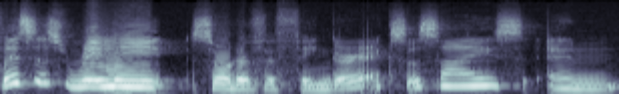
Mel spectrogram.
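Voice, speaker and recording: Lively intonation colors a dark, mellow voice with a German accent. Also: woman. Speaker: university lecturer. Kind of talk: lecture. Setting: online lecture recording.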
